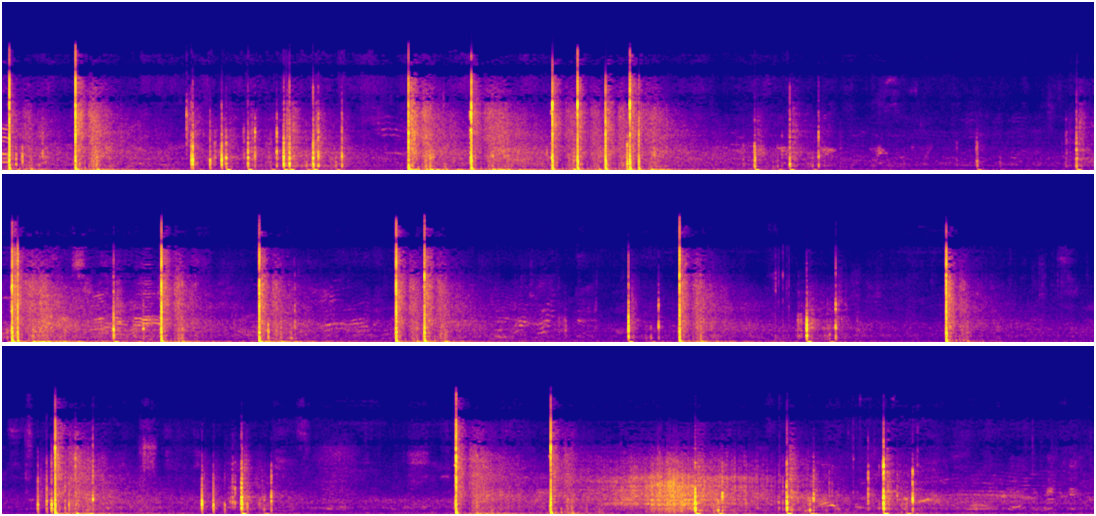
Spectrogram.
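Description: Aerial fireworks shells bursting over and over: sharp bangs, many coming in quick clusters, each trailing off into a low rolling rumble.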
